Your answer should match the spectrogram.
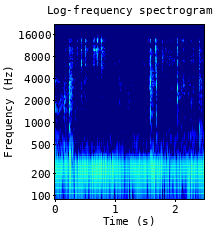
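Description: Faint, light clicks and taps of a deck of playing-size cards being handled, a few scattered strokes over a low steady hum.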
